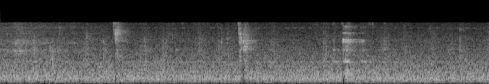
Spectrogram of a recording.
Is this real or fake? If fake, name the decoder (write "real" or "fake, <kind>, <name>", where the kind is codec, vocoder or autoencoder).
real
